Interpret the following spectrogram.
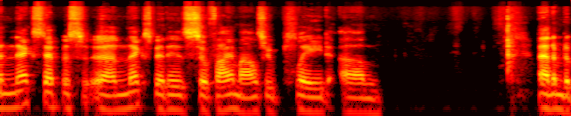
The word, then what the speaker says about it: Sophia: So everybody, the correct way to say her name is Sophia.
